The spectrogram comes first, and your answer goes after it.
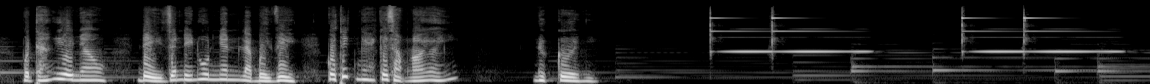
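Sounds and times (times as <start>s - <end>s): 
speech: 0.2s - 4.6s, 5.3s - 6.0s
phone text message notification chime: 7.2s - 8.8s, 9.7s - 11.4s.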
